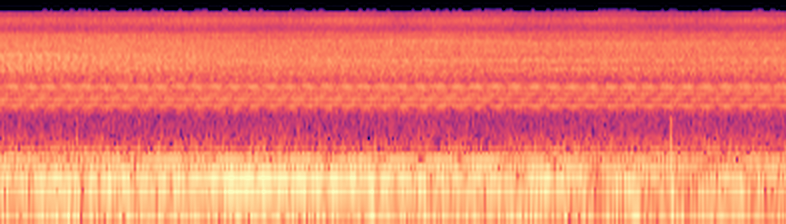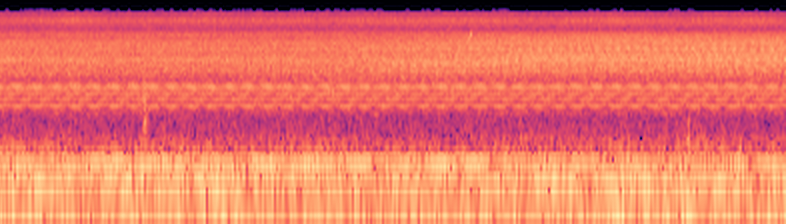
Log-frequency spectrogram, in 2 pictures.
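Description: Distant airboat engine and propeller droning steadily as a low hum, a little louder two to four seconds in, over a steady high-pitched hiss.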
